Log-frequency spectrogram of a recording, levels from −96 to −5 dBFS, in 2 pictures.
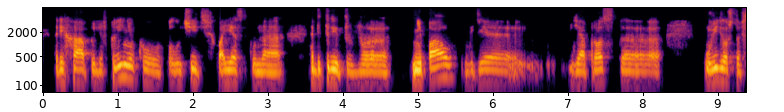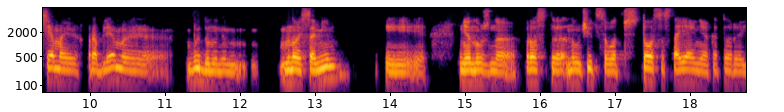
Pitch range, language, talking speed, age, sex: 110-125 Hz, Russian, 95 wpm, 20-39, male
